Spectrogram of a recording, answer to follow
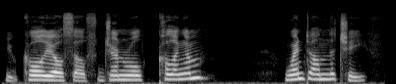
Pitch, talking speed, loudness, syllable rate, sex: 220 Hz, 135 wpm, -15 LUFS, 5.0 syllables/s, female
